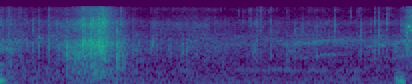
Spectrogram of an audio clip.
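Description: Leaves rustle as a hand brushes through them.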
